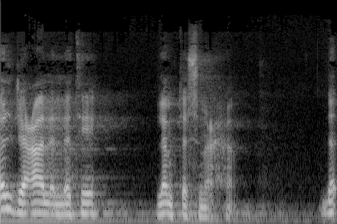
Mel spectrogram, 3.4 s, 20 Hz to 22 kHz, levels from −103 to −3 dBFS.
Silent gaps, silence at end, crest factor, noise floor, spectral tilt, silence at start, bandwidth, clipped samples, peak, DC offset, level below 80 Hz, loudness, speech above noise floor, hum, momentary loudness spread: none; 0 s; 22 dB; -61 dBFS; -5 dB/octave; 0 s; 14 kHz; under 0.1%; -10 dBFS; under 0.1%; -54 dBFS; -31 LUFS; 31 dB; none; 19 LU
